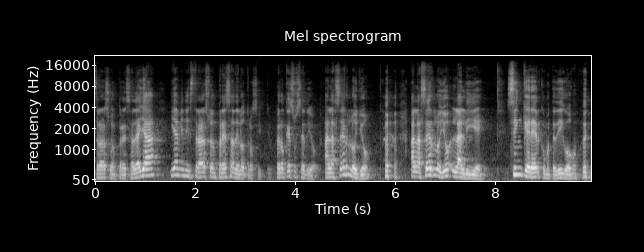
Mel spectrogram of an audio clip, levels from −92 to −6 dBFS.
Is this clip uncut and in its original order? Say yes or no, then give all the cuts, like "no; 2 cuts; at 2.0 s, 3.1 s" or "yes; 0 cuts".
no; 1 cut; at 4.5 s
